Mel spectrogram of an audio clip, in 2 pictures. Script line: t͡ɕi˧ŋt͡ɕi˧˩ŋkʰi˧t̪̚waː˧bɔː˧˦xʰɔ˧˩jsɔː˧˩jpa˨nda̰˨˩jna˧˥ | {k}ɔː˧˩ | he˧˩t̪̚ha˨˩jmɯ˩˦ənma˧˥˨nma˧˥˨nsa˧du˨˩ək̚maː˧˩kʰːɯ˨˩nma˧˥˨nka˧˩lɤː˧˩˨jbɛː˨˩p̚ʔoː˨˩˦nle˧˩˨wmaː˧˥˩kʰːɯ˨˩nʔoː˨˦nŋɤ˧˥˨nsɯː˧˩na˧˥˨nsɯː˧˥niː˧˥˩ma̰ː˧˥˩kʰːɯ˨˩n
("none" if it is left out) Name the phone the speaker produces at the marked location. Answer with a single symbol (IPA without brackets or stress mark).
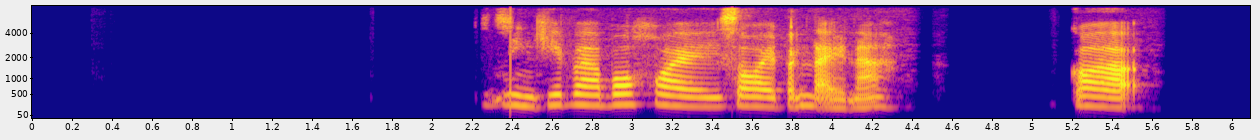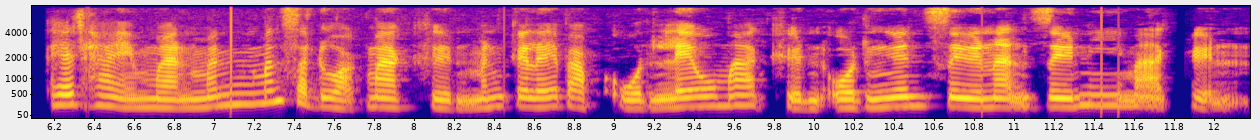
k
